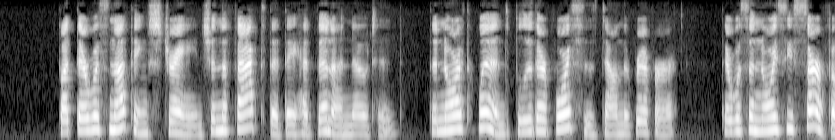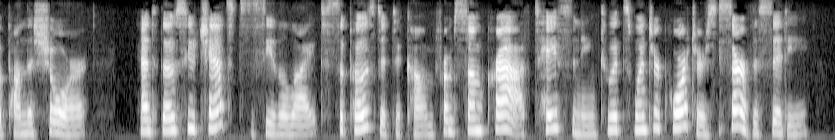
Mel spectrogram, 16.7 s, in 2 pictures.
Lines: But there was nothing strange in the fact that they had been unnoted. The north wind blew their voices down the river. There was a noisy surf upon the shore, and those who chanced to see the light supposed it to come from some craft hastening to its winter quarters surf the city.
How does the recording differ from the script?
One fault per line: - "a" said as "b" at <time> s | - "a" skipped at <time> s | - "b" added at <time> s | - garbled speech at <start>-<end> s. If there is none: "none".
none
